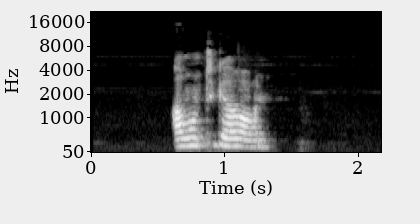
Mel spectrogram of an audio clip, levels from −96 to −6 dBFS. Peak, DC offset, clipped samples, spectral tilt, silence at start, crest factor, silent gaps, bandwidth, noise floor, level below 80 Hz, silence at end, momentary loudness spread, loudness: 0 dBFS; under 0.1%; under 0.1%; -4.5 dB/octave; 0.6 s; 20 dB; none; 9 kHz; -76 dBFS; -66 dBFS; 0.85 s; 5 LU; -16 LUFS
